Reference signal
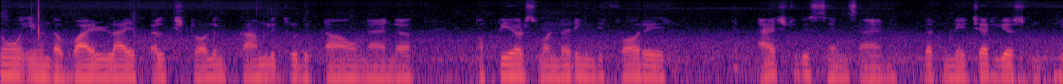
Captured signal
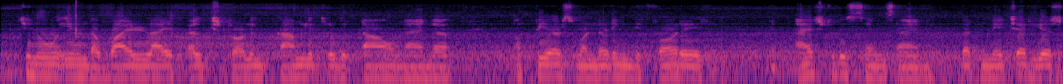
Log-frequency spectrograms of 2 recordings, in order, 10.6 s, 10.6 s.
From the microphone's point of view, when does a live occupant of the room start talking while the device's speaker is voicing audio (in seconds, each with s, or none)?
none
